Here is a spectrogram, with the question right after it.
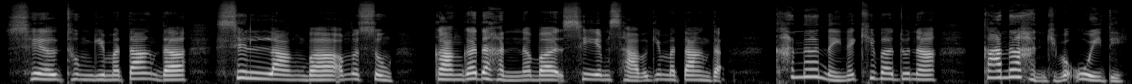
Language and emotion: Manipuri, disgusted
